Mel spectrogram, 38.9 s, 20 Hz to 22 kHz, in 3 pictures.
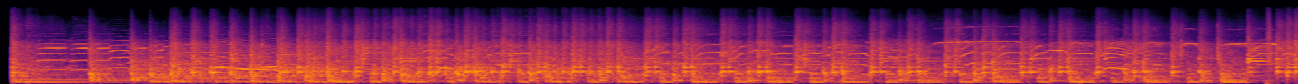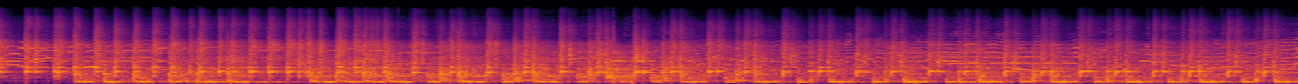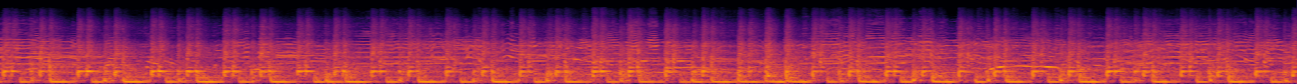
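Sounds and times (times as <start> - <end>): crowd voices: 0.1 - 38.9
large drums beating: 0.1 - 38.9
trumpet bending notes: 12.5 - 38.9.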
